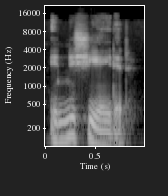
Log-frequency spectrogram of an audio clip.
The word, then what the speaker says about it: initiated: In the past, initiated. The second T is between vowels, so we pronounce it like a fast D.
